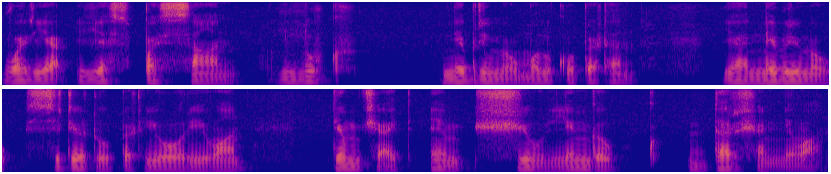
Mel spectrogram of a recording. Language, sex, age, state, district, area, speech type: Kashmiri, male, 18-30, Jammu and Kashmir, Budgam, rural, spontaneous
